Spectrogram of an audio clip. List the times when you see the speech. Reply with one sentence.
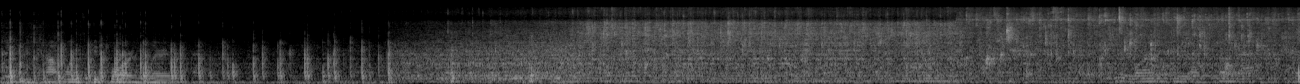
The speech can be heard from 0.0 to 2.0 s and from 10.6 to 12.7 s.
